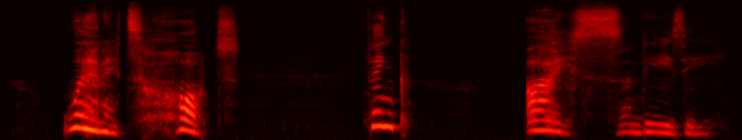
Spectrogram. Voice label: Advert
